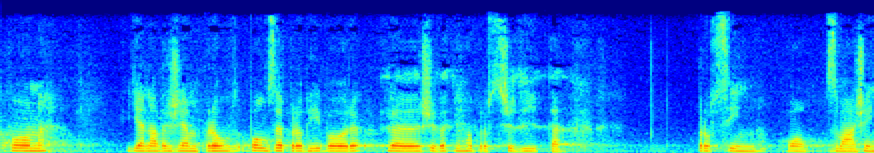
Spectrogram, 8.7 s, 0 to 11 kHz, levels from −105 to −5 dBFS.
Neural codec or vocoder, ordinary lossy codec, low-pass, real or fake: codec, 24 kHz, 0.9 kbps, WavTokenizer, medium speech release version 1; AAC, 48 kbps; 9.9 kHz; fake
